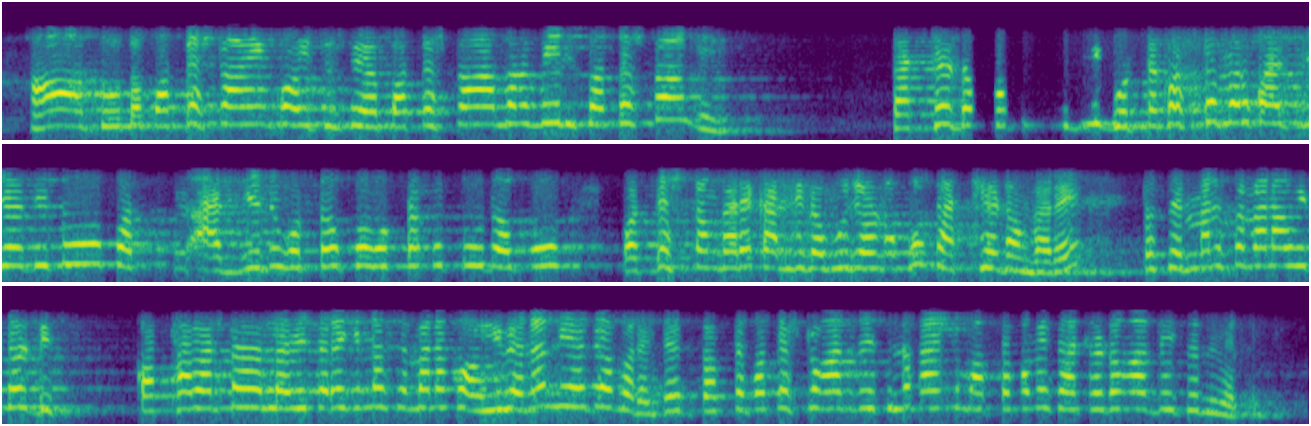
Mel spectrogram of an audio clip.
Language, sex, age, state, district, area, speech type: Odia, female, 18-30, Odisha, Nayagarh, rural, conversation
